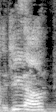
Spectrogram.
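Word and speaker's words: יראה: La palabra temor es una palabra que en el idioma original se escribe o se pronuncia yirá, pero cuando uno escucha la palabra temor, ¿qué se le viene a la mente?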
